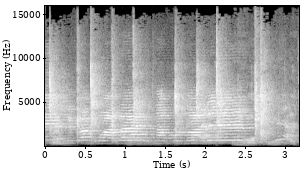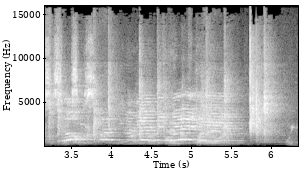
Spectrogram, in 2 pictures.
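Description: A group of children's voices chanting together, with repeated hand claps.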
